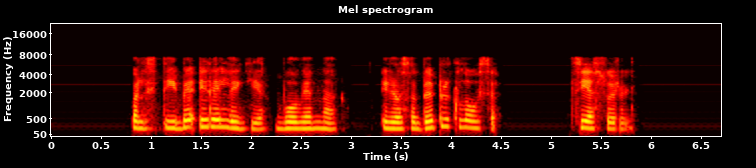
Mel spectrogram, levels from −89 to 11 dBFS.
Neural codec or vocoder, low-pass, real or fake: vocoder, 22.05 kHz, 80 mel bands, HiFi-GAN; 7.2 kHz; fake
